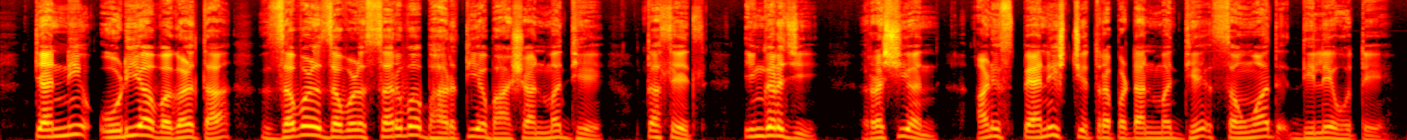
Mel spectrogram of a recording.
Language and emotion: Marathi, neutral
